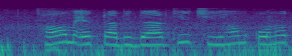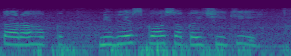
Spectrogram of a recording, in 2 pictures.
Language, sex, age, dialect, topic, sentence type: Maithili, female, 25-30, Southern/Standard, banking, question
